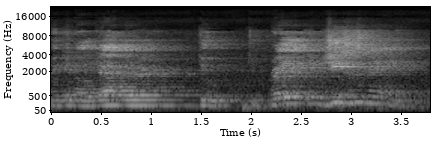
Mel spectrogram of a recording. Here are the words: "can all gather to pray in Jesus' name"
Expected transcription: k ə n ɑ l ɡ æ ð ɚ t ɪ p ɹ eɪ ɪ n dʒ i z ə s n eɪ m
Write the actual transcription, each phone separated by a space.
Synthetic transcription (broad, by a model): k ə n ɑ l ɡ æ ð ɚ t ɪ p ɹ eɪ ɪ n dʒ i z ə s n eɪ m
